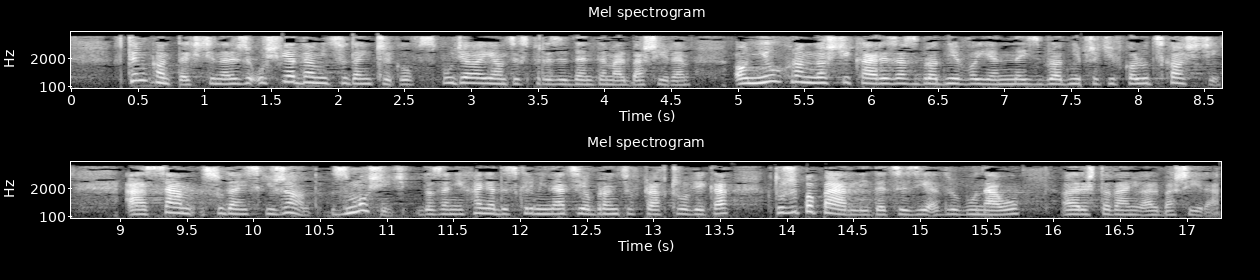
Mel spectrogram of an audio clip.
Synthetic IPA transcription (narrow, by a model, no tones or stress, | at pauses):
ft̪ɘmkɔnt̪ɛkɕt͡ɕɛnalɛʐɘʔuɕfʲjad̪ɔmʲit͡ɕsud̪aɲt͡ʂɘkuffspuwd͡ʑawajɔnt̪sɘxspɾɛzɘd̪ɛnt̪ɛmalbaʂiɾɛm | ɔɲɛuxɾɔnːɔɕt͡ɕikaɾɘzazbɾɔd̪ɲɛvɔjɛnːɛizbɾɔd̪ɲɛpʂɛt͡ɕifkɔlut̪skɔɕt͡ɕiasamsud̪aj̃skʲiʐɔnt̪zmuɕid͡ʑd̪ɔzaɲɛxaɲad̪ɘskɾɘmʲinat̪sʲjiɔbɾɔɲt̪sufpɾaft͡ʂwɔvʲjɛkakt̪uʐɘpɔpaɾlʲid̪ɛt̪sɘzʲjɛt̪ɾɘbunawu | ɔaɾɛʂt̪ɔvaɲualbaʂiɾa̰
